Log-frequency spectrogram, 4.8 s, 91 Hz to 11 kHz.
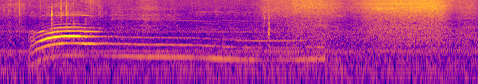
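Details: Single loud, long meow from Chatora No. 2, an elusive orange tabby and one of two tabby brothers, reappearing after half a month: a bright rising onset that fades into a sustained, gradually lowering tone lasting nearly three seconds, then quiet room noise.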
